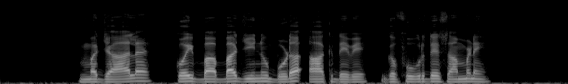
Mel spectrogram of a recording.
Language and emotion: Punjabi, neutral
